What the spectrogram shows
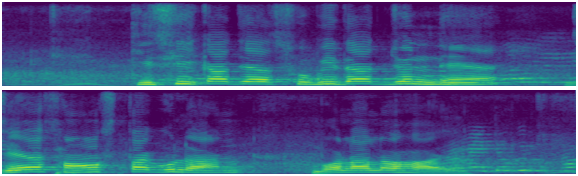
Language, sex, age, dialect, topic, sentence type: Bengali, female, 18-24, Jharkhandi, agriculture, statement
